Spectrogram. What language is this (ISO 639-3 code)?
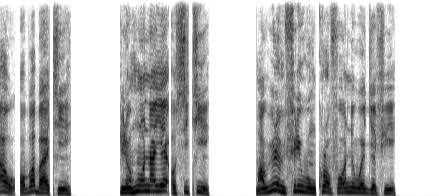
aka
